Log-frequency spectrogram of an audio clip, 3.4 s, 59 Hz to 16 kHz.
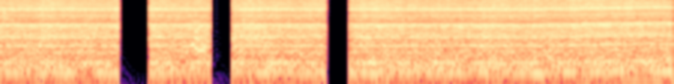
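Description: Boeing 777 jet engines roar at takeoff in the Real Flight Simulator game, a steady, dense broadband rush broken by three brief cuts to silence.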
